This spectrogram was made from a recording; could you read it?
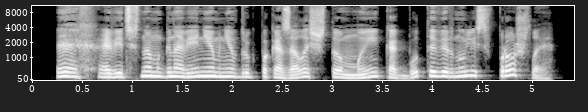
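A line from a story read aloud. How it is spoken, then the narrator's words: Sad sigh. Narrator (Russian): грустно вздохнув, произнесла Астрид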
